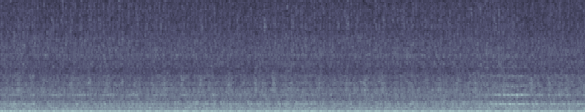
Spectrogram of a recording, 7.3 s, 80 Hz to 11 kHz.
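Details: 2002 VW Jetta VR6 with severe misfire, stalling and P0262/P0206 injector circuit faults after plugs and wires were replaced. Stumbling idle with irregular exhaust beat; scope and amp clamp show a shorted injector.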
